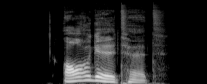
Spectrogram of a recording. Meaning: inflection of orgeln: 1. second-person plural preterite 2. second-person plural subjunctive II
- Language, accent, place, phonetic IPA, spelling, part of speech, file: German, Germany, Berlin, [ˈɔʁɡl̩tət], orgeltet, verb, De-orgeltet.ogg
